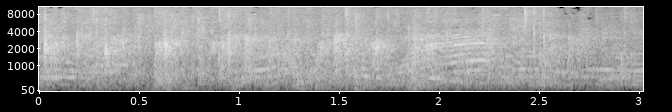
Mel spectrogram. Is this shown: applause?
yes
